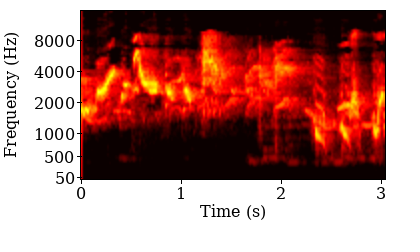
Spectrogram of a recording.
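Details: Dense, continuous warbling from a white-rumped shama, mixing swooping whistles, buzzy notes and downward slurs with no pauses.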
